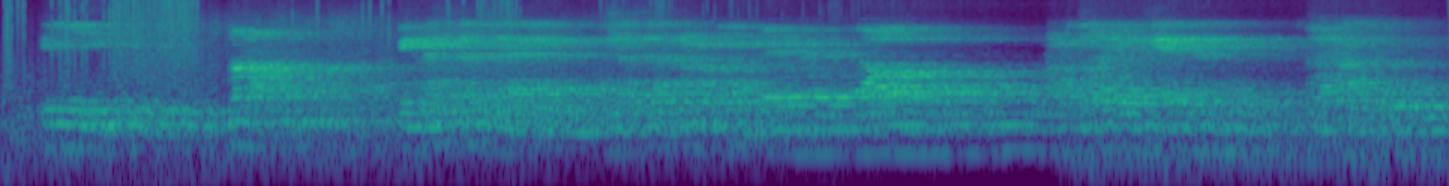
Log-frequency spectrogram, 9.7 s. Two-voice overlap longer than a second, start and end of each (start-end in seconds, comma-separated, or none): none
